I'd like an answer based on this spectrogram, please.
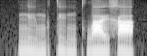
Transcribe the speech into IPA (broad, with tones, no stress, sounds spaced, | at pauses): n̪ i˨˩ m u˦ t̪ i˨˩ ŋ kʰ w a˥ ɪ̯ x ä˥˩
